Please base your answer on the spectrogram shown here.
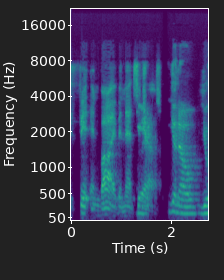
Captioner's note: murmurs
